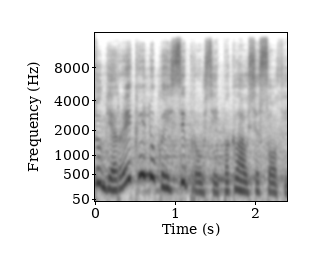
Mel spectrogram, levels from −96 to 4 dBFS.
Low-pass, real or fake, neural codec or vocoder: 14.4 kHz; fake; autoencoder, 48 kHz, 128 numbers a frame, DAC-VAE, trained on Japanese speech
